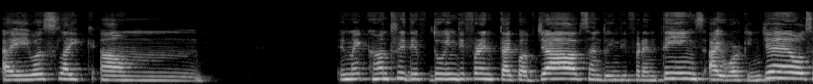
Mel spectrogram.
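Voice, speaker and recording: A woman with a Spanish accent speaks at a fairly high pitch with fairly even intonation. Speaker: family therapist. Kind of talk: interview. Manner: halting.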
